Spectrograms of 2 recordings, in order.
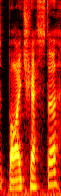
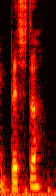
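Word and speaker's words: Bicester: Um so I used to read this as by Chester. Well, there's no H, so I shouldn't read it as by Chester. It's actually bista English language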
